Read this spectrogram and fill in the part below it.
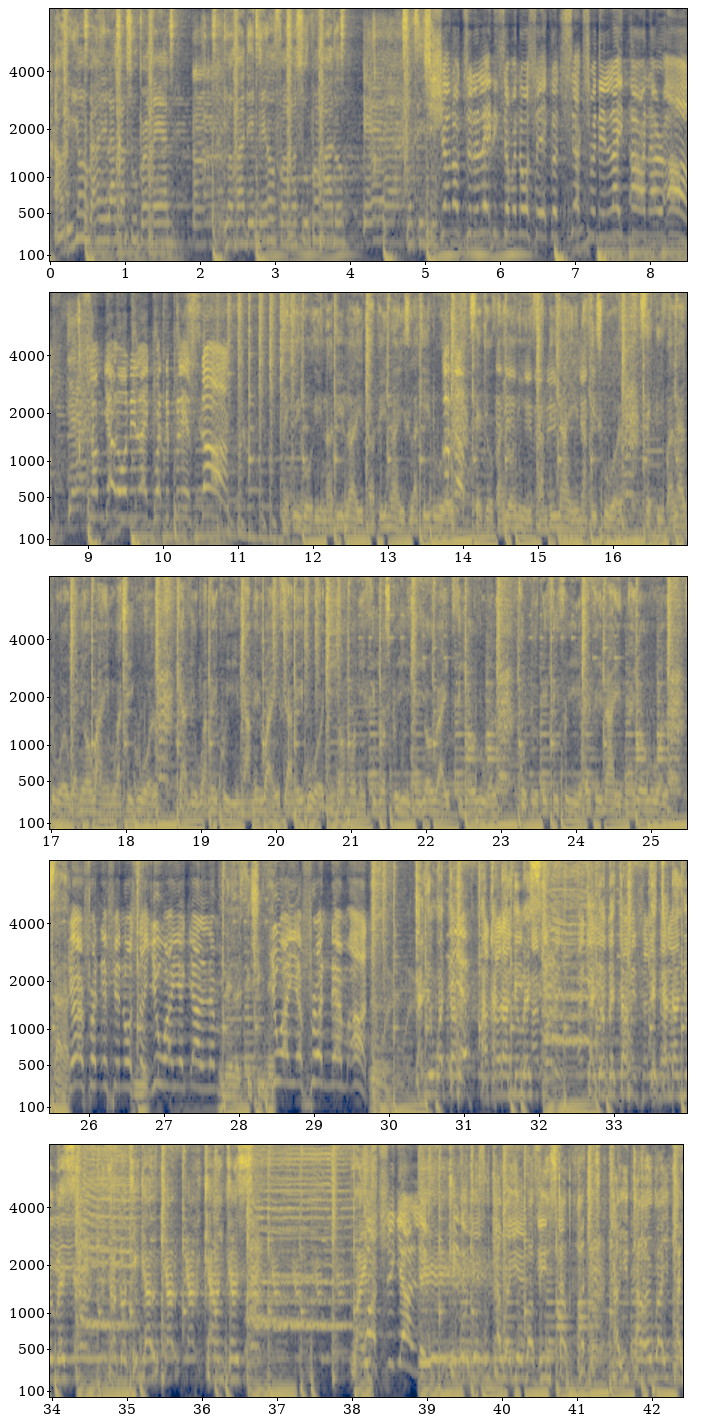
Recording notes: LIVE IN CLUB ENVY.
